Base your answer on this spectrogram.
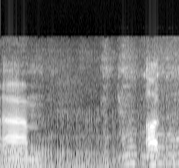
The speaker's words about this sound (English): I'll just wait for the wankles to go past, and before you think I'm swearing, it is a wankle engine.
